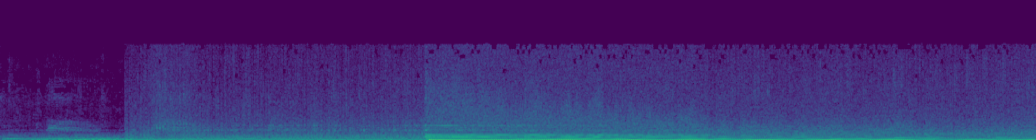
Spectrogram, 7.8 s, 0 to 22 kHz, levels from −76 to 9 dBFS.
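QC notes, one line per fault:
0.93–7.77 s, stuck bit: harsh buzz to the end, with noise around -30 dBFS filling quiet gaps, unlike clipping; likely one data bit held fixed.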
